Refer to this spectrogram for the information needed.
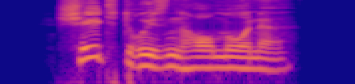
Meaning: nominative/accusative/genitive plural of Schilddrüsenhormon
- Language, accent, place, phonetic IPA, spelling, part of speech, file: German, Germany, Berlin, [ˈʃɪltdʁyːzn̩hɔʁˌmoːnə], Schilddrüsenhormone, noun, De-Schilddrüsenhormone.ogg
